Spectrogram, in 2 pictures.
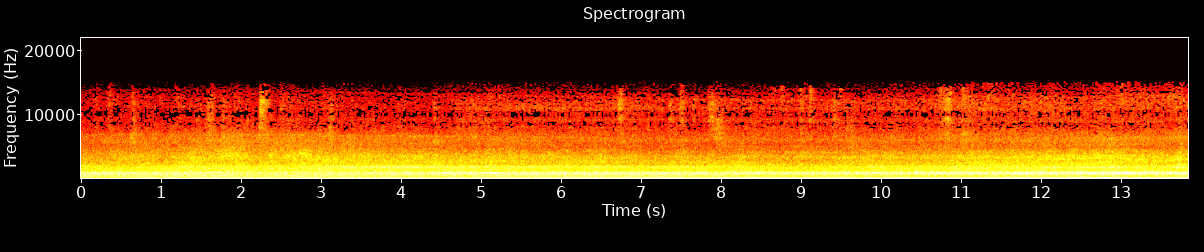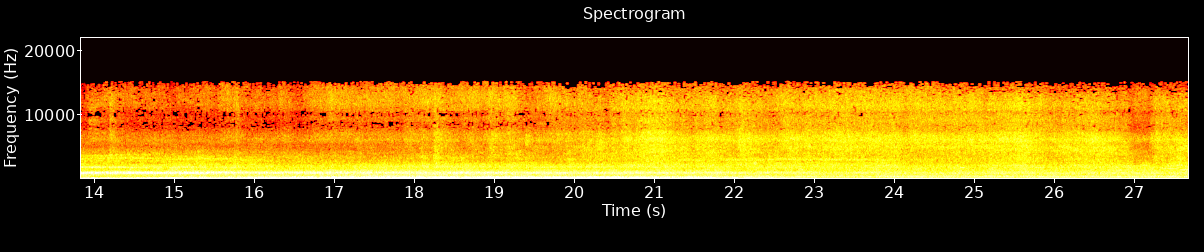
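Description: Metro train running between stations, heard from inside the carriage: a steady rumble of wheels on track that grows louder a little past halfway, then eases back a few seconds before the end.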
